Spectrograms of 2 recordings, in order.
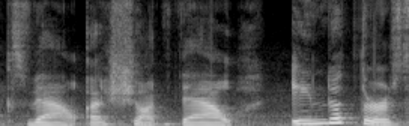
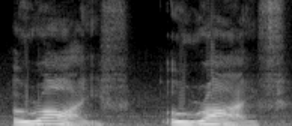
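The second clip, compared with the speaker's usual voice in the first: arrive stressed on RIVE, falling; stress on second syllable; slower than usual. Shown as a demonstration. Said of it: "second syllable will have a primary stress".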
